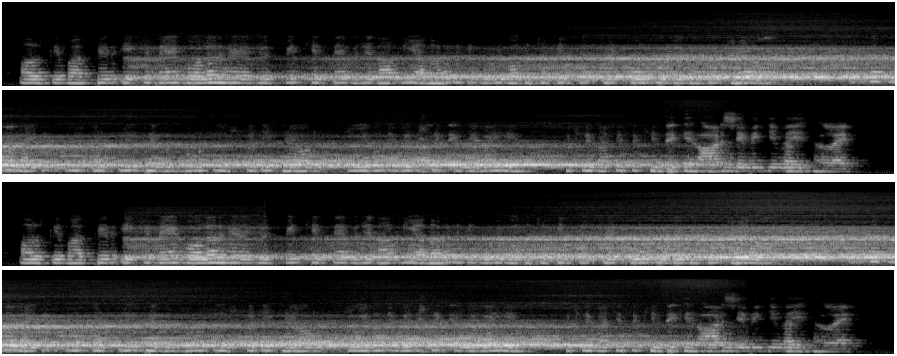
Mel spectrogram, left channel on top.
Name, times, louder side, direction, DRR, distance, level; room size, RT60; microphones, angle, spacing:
voice 1, 0.2-7.7 8.5-14.1 14.7-15.2 15.4-16.3 16.7-17.1, right 1 dB, 10° right, 0 dB, 0.4 m, -25 dB
sound 1, 1.2-16.4, right 1 dB, 80° right, 0.6 m, -18 dB
voice 2, 7.5-8.0 8.9-9.2 13.1-13.7 15.5-17.4, left 3 dB, 85° left, 3 dB, 0.6 m, -29 dB
2.3 x 2.2 x 3.7 m, 0.37 s
head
